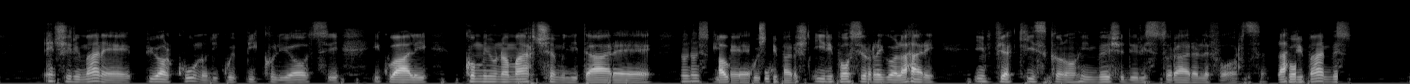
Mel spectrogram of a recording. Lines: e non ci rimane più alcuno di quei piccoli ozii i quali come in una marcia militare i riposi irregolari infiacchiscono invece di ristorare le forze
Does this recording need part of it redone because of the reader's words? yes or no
yes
